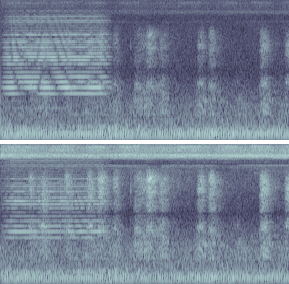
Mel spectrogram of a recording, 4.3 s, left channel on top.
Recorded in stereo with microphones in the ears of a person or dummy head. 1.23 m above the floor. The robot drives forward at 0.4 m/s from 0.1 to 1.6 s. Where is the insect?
80° right; by 4.4 s 75° right (ahead or behind).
